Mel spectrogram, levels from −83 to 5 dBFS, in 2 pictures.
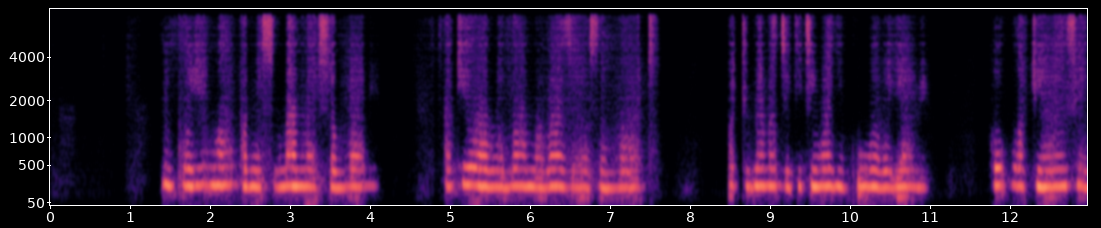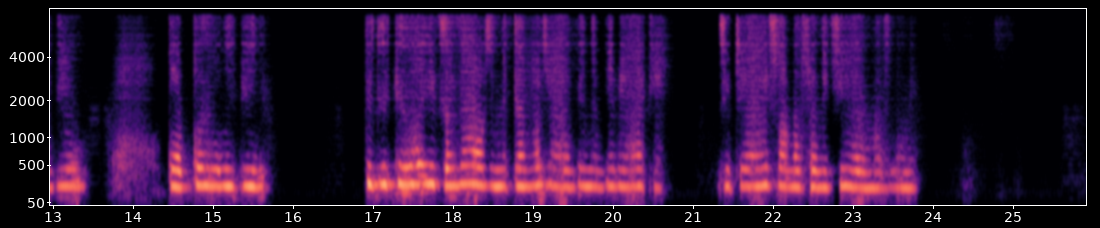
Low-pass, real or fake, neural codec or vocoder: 7.2 kHz; fake; codec, 44.1 kHz, 0.9 kbps, DAC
